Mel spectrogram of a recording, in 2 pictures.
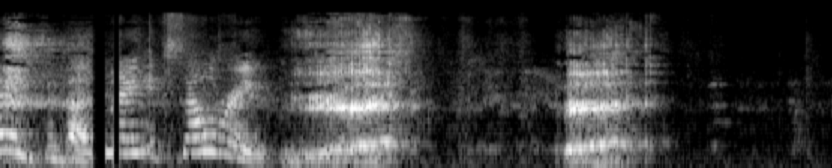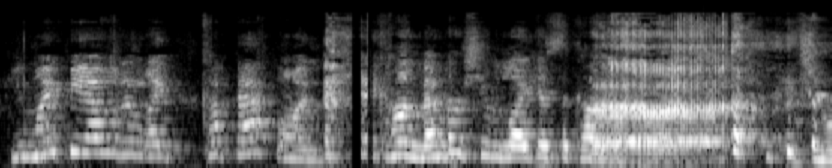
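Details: A compilation of a person letting out a series of loud, drawn-out voiced belches with brief talk between them; repeated burping.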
